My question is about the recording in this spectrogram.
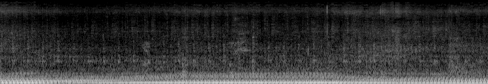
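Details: VW Mk4 Golf idling before back box replacement: low, loud idle with an uneven puffing chuff about three times a second. Horrible rattly exhaust note from a blowing, failed back box.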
